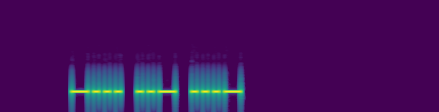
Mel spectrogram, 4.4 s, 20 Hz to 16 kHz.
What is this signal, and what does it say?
Morse code, heard as a keyed tone, about 22 wpm, 700 Hz. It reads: BUV
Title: All Cut Numbers - 3-Digit 22wpm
